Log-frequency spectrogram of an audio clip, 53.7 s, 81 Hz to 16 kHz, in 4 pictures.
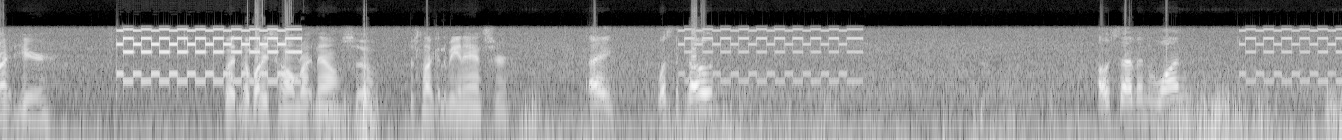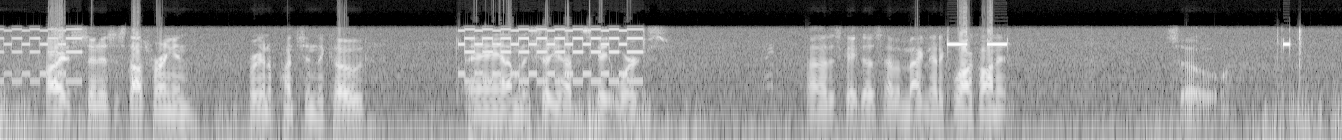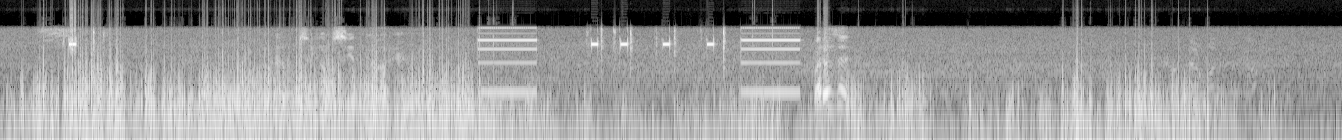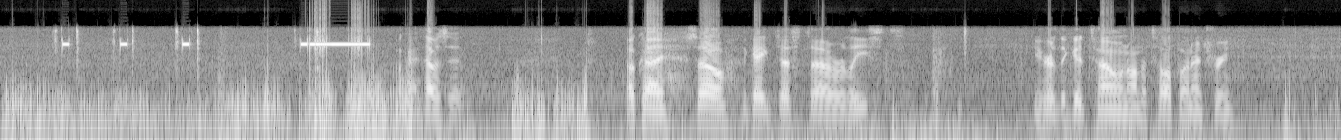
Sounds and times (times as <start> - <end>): Speech: 0.0 - 0.6, 2.3 - 5.1, 5.9 - 7.2, 11.0 - 11.9, 13.9 - 17.1, 18.0 - 20.1, 21.1 - 23.5, 25.1 - 25.8, 29.6 - 31.0, 35.0 - 35.4, 44.2 - 44.9, 46.5 - 49.3, 50.6 - 52.6
Ringtone: 1.2 - 3.0, 6.8 - 8.7, 12.4 - 14.3, 18.0 - 19.9, 31.6 - 32.2, 34.3 - 34.9, 43.3 - 44.0
Telephone bell ringing: 1.2 - 3.1, 6.8 - 8.7, 12.4 - 14.3, 18.0 - 19.9, 31.6 - 32.2, 34.2 - 34.9.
